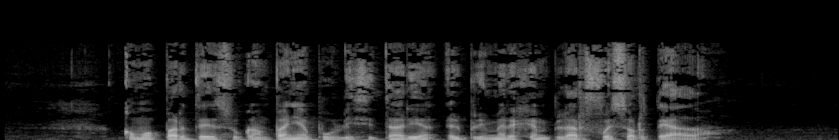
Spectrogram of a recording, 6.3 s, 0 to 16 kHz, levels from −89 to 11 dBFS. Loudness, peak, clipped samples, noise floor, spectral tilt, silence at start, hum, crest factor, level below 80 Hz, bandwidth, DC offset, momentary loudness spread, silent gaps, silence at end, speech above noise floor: -26 LUFS; -4 dBFS; under 0.1%; -68 dBFS; -5 dB/octave; 0.95 s; none; 22 dB; -38 dBFS; 11.5 kHz; under 0.1%; 6 LU; none; 0.9 s; 43 dB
